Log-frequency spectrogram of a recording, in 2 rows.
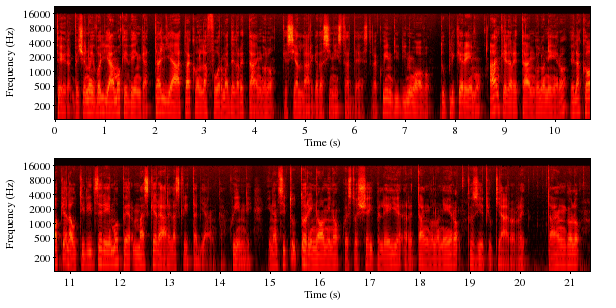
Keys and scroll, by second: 18.8 Return, 19.8-21.4 typing.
